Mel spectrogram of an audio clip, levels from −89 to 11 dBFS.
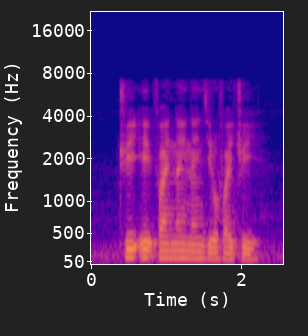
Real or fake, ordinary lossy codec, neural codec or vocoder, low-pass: real; none; none; 7.2 kHz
